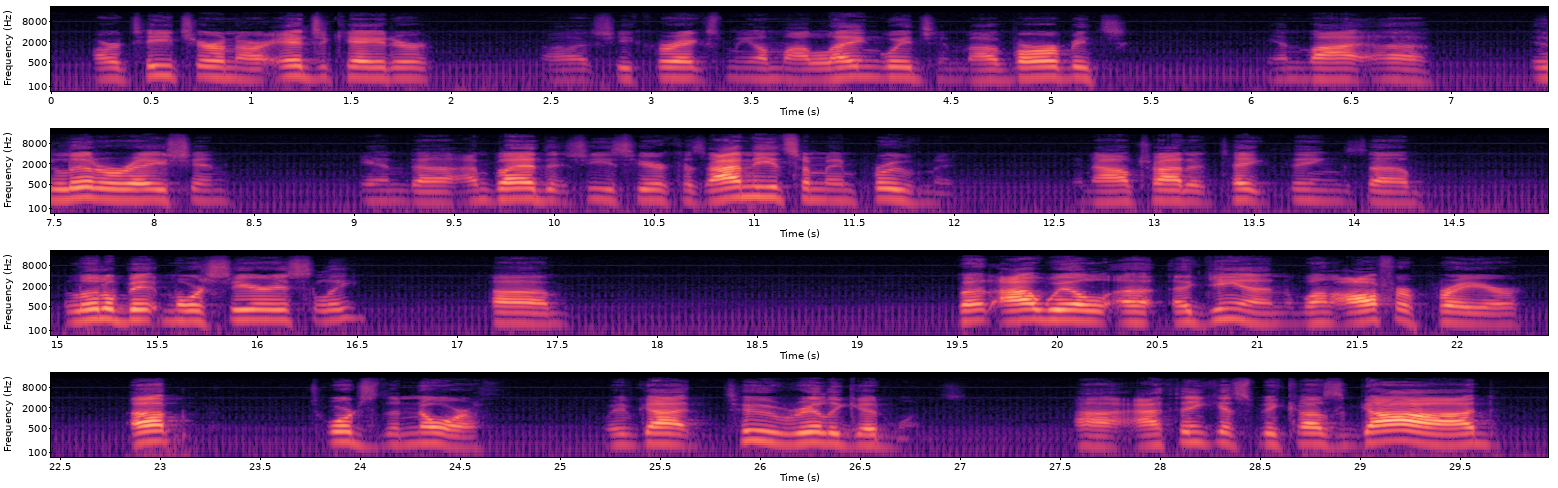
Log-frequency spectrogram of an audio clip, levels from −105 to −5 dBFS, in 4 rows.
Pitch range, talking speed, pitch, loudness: 145-185 Hz, 140 wpm, 170 Hz, -32 LUFS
